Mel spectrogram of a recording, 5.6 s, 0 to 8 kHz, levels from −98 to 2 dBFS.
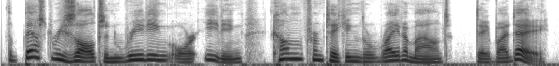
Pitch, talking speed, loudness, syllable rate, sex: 155 Hz, 170 wpm, -17 LUFS, 4.4 syllables/s, male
